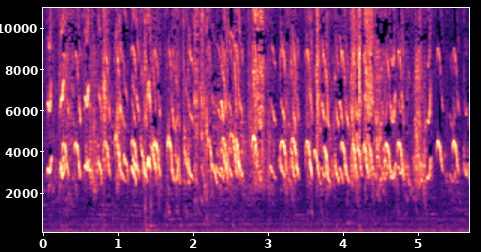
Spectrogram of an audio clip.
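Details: Baby chicks playing together peep continuously, many high, short chirps overlapping several times a second, forming a busy chorus with a low background hum.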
